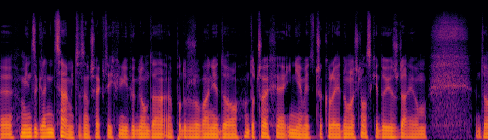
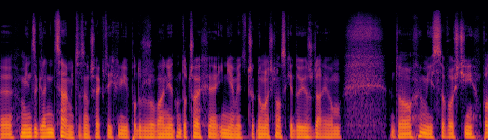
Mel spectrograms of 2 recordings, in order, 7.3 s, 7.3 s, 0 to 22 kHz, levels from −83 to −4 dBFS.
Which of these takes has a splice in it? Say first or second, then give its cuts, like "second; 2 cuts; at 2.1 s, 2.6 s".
second; 3 cuts; at 1.9 s, 2.6 s, 3.8 s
